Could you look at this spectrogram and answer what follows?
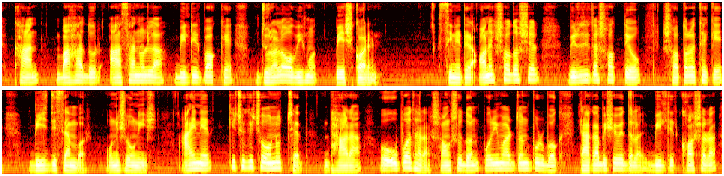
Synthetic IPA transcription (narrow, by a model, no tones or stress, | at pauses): kʰan | baɦad̪uɾa̰sanulːabilʈiɾpɔkʰːed͡ʑuɾaloobʱimot̪̚ | peʃkɔɾḛn | sineʈḛɾɔ̰nekʃɔd̪oʃːeɾ | biɾod̪ʱit̪aʃɔt̪ːeoʃɔt̪oɾet̪ʰeke | biʃɖisembɔ̰ɾ | ṵniʃouniʃ | a̰jneɾ | kit͡ɕʰuk̬it͡ɕʰuonuɕʰet̪ | d̪ʱaɾa | oupod̪ʱaɾa̰ʃɔŋʃod̪ʱonpoɾimaɾd͡ʑonpuɾbokɖʱakabiʃːobid̪ːalɔebilʈiɾkʰɔʃoɾa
